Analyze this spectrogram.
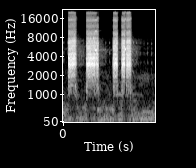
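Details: Black francolin (kala teeter) calling in Sindh, Pakistan: four harsh, scratchy bursts in two pairs, the first pair longer and spaced, the second quicker, then quiet.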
